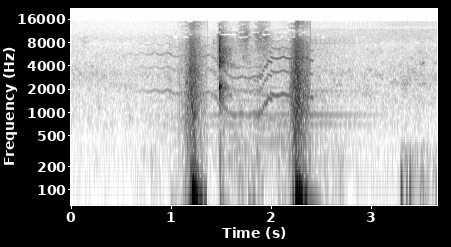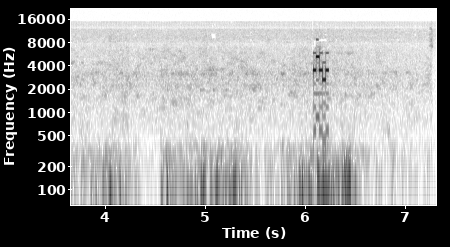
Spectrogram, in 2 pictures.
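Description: A video game plays short electronic sound effects.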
